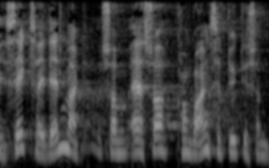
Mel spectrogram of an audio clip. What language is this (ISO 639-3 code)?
dan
